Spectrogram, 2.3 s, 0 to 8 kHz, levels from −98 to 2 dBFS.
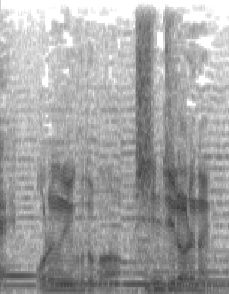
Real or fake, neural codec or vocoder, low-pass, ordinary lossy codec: real; none; none; none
